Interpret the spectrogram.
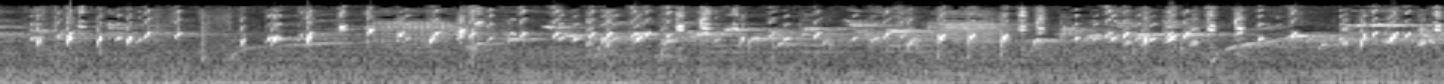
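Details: Lively European goldfinch song used as encouragement for pet birds to sing: continuous high twittering with fast repeated chirps and short buzzy trills.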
